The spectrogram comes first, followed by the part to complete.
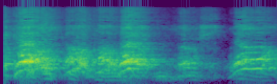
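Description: Dogs barking wildly, in three quick runs of barks.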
